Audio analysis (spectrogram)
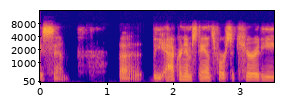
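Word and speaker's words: SIEM: I've heard it pronounced 17 different ways. I'm going to say SIM.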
